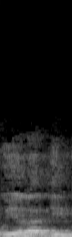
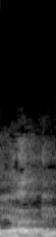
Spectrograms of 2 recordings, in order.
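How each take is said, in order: First: The name ends with an added u vowel. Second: The name ends on the consonant f. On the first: The speaker calls it right. "tapi ya latifu" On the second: The speaker calls it wrong. "jangan ya latif"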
